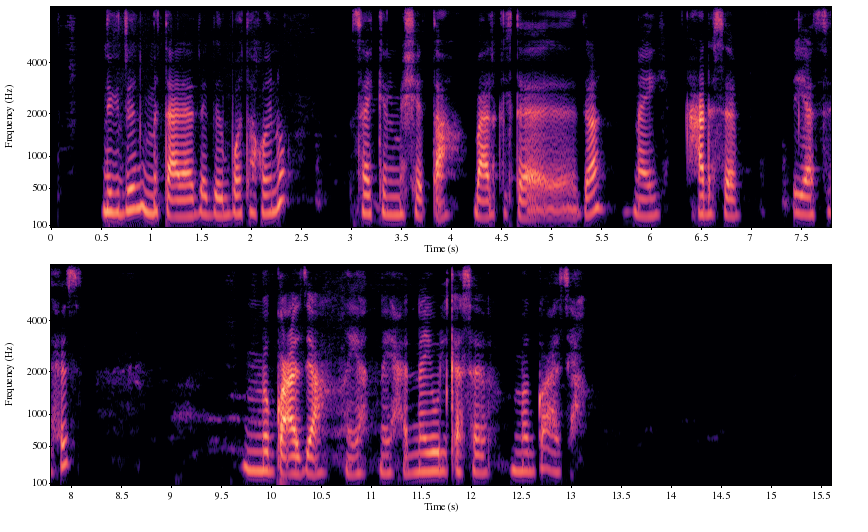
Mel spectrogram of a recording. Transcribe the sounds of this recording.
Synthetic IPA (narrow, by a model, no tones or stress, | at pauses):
nɨɡd̪ɨnmːɨt̪ʰːaʕlad̪ɐɡɨbo̞t̪ʰako̞jnu | sajkʰɨlmɐʃɛt̪ʼabaʕlkʰɨlt̪ʰɐɡɾanː | aj | ħad̪ɐsɐβ | ɨjːat̪sɨħɨz | mɐɡʷaʕazjaɨjanajħnajwʊlkʼɐsɐβmɐɡʷaʕazja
